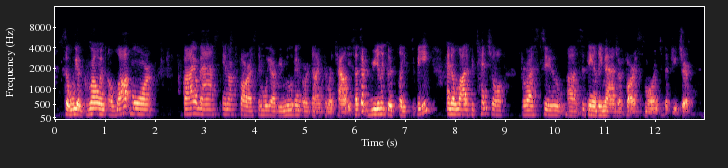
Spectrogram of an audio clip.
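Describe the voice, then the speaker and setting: A woman talks at a fairly quick pace. Her pitch is very deep and low, with ordinary variation. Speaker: state government official testifying. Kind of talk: committee testimony. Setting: legislative committee room. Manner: fast.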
